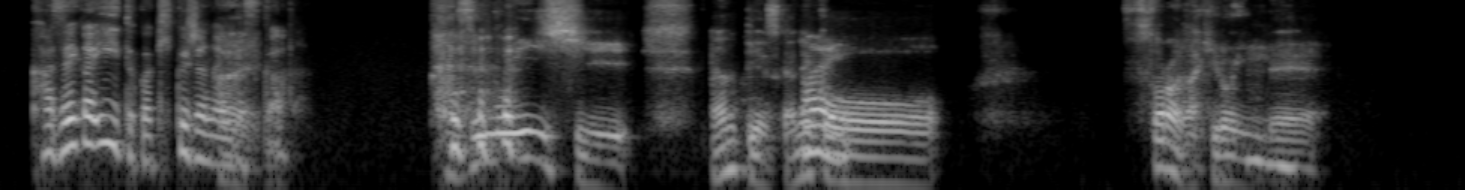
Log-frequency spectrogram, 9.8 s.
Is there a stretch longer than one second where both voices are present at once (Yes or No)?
No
